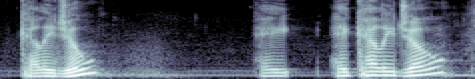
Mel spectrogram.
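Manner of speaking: put-on drawn-out calling out. Retelling hearing someone call a name outside the bus: imitating a faint voice calling. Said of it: "faint voice going".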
